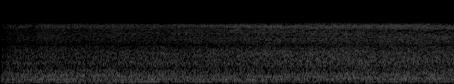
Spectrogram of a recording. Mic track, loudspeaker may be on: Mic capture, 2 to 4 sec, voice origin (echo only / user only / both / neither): neither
